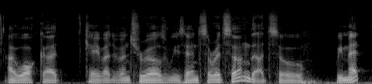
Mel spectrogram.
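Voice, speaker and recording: Low-voiced Frenchman explaining calmly. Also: moderate pace, no room sound. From France. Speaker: guest, cave diving instructor. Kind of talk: casual interview.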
